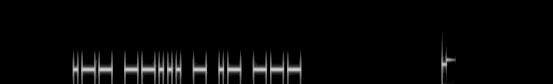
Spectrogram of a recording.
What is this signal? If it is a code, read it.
Morse code, heard as a keyed tone, about 28 wpm, 700 Hz. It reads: W7TAO
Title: NA SOTA Chaser Callsigns 28wpm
